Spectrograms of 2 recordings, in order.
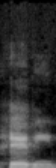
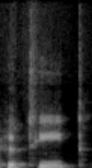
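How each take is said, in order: First: The word sounds like 'petty', stressed first. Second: The word sounds like 'petite', stressed last. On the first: The speaker calls it right. "that's how you say it" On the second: The speaker calls it wrong. "Some say petite"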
